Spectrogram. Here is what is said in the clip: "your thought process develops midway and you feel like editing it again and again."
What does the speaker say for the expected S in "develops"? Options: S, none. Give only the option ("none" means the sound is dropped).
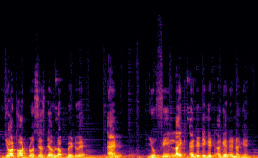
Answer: none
